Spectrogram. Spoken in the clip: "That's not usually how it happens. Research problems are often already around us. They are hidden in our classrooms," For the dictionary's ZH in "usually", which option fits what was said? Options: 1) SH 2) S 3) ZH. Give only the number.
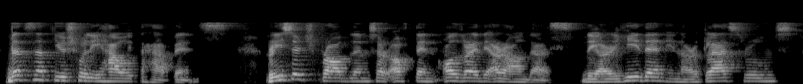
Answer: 1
